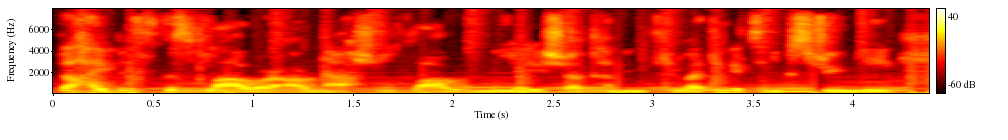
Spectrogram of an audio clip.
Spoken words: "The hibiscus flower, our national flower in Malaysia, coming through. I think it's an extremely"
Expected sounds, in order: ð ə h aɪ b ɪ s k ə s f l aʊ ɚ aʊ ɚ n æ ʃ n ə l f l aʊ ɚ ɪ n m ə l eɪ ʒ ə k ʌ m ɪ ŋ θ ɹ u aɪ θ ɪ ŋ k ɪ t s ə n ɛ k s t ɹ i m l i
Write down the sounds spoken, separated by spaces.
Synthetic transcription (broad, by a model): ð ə h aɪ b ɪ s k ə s f l aʊ ɚ aʊ ɚ n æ ʃ n l f l aʊ ɚ ɪ n m ə l eɪ ʒ ə k ʌ m ɪ ŋ θ ɹ u aɪ θ ɪ ŋ k ɪ t s ə n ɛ k s t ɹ i m l i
